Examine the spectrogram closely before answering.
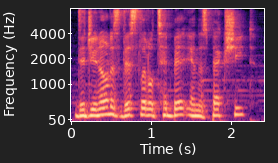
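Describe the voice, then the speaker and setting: A man's voice: a little high, steady tone, fairly quick, darkish tone, faint music behind. A man giving scripted, playful and enthusiastic narration for a product review.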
